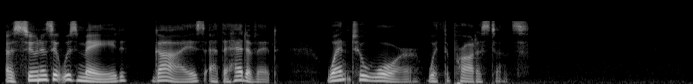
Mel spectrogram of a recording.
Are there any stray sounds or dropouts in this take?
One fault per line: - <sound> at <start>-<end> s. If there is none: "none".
none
